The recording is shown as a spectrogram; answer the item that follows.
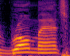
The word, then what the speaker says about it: romance: If I say I'm going to romance my wife tonight, or she romanced me last week, if I'm using it as a verb, I would put the stress in the second syllable, but because I'm focusing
